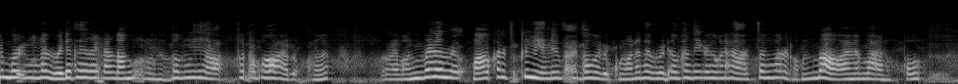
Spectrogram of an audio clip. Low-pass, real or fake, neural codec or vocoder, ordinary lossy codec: none; fake; codec, 16 kHz, 0.5 kbps, FreqCodec, larger model; none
